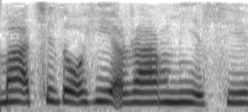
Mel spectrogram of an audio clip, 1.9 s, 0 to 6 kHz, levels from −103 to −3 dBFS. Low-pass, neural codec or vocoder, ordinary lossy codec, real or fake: 5.4 kHz; none; AAC, 48 kbps; real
